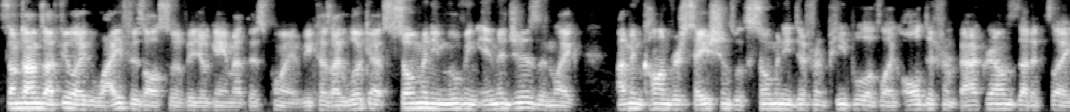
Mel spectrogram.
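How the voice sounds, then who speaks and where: In an American accent, a man speaks at a medium pitch and a fairly quick pace with a bright, sharp tone. The recording is very clean, with a silent background. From Bay Area, San Jose. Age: 20s. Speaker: videographer and music video director. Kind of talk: casual podcast interview. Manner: casual, filler-heavy, repeats words.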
